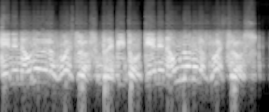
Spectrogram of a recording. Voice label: aircraft destroyed mood med; War Thunder

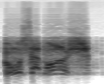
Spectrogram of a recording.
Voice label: near waypoint mood low, speech fr; War Thunder

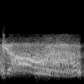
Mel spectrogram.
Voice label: damaged pilot, mood low, speech hun; War Thunder

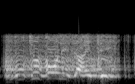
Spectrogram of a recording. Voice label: dialog, dialogs french; War Thunder

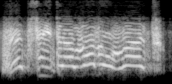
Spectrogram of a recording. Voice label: enemy detected, speech cze, mood high; War Thunder

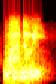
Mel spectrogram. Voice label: voice message load, crew tanks polish

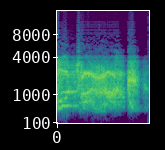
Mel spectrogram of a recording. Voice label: enemy detected, speech hun; War Thunder

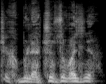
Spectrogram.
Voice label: silence; Escape from Tarkov; scav5

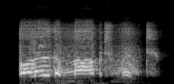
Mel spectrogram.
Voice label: tutorial dialogue, english; War Thunder

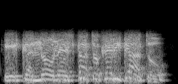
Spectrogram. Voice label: charged, crew tanks italian; War Thunder

